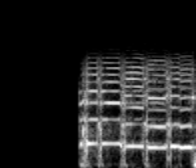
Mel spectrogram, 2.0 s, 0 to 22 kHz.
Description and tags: Guitar Lick
Here is a small lick using a Marshall Guv'nor into an Orange Tiny Terror, with a dynamic Wharfdale DM5000 about an inch away right in the centre of the cone.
